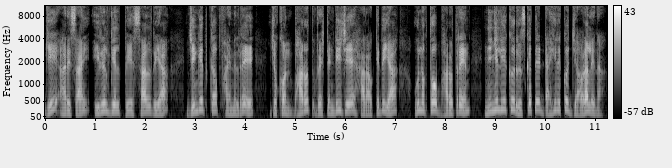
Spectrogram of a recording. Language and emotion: Santali, happy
